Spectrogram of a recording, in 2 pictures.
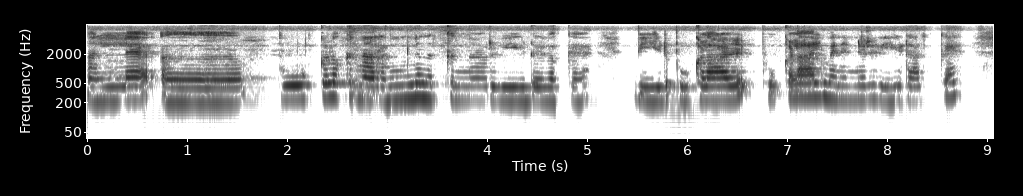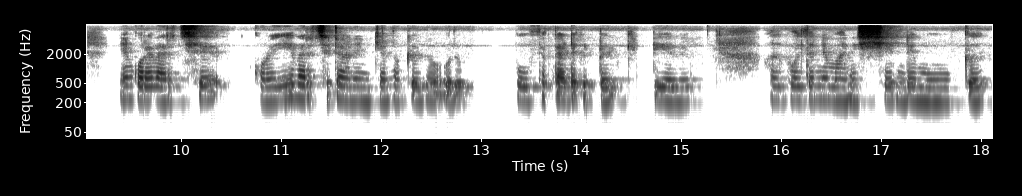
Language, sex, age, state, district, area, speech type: Malayalam, female, 18-30, Kerala, Kozhikode, rural, spontaneous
